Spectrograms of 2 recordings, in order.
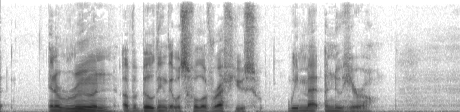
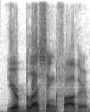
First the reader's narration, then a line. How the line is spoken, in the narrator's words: said cheerfully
